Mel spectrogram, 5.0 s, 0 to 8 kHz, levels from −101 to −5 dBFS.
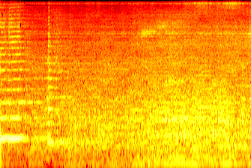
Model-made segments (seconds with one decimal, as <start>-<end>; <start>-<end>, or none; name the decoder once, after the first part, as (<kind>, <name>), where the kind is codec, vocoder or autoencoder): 0.5-5.0 (codec, SNAC)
